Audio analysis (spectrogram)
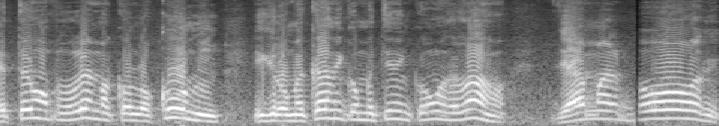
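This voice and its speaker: A man talks at a fairly quick pace. His pitch is high. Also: ordinary pitch variation. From Dominican Republic. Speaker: Dominican artist; interview guest. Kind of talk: interview storytelling. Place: studio. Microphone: lapel.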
